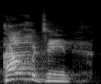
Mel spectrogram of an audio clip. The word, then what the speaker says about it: Palpatine: Who's Paul Patine? – Paul Patine. Mr. Patine. No, Palpatine. I mispronounced his name.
